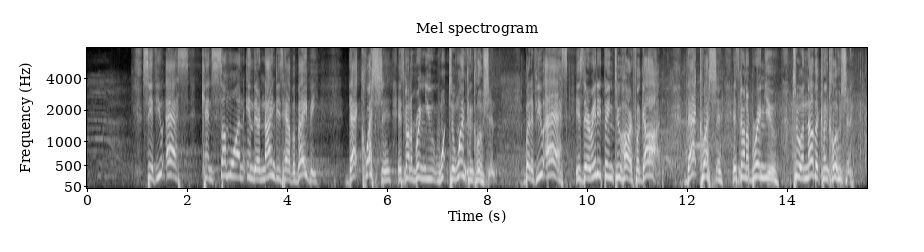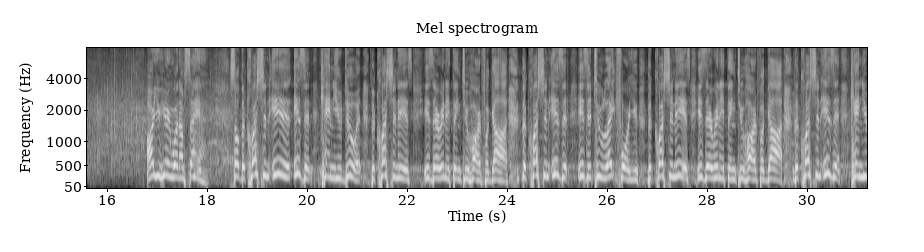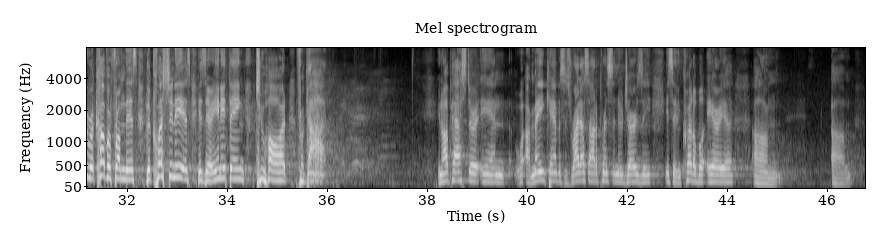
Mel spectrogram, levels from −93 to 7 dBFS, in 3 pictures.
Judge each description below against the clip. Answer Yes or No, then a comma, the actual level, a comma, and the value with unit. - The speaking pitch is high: Yes, high, 220 Hz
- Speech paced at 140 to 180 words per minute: Yes, average, 160 wpm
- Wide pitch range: Yes, wide, 6.1 semitones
